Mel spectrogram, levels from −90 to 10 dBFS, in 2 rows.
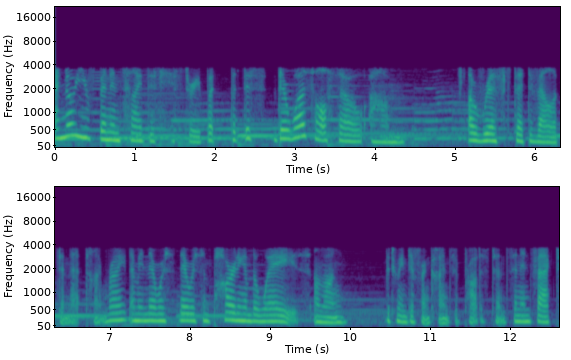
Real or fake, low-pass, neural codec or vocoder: real; 3.6 kHz; none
